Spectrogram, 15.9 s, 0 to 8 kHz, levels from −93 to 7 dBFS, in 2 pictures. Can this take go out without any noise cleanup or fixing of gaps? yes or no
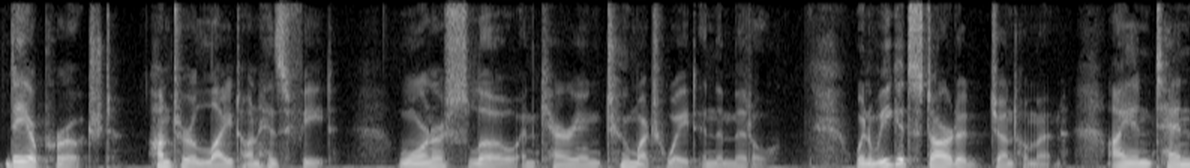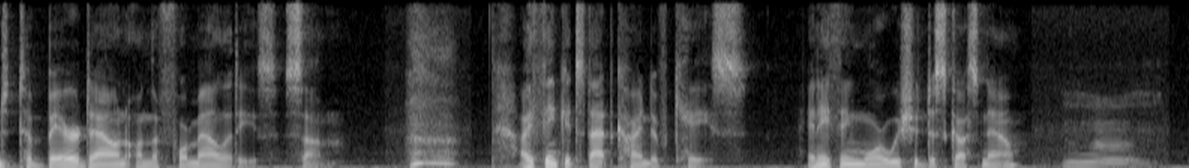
no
